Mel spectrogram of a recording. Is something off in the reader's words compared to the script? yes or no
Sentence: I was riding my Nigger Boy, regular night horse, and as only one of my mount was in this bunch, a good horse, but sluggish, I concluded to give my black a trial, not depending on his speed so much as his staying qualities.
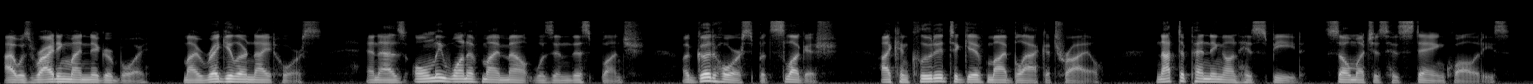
yes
